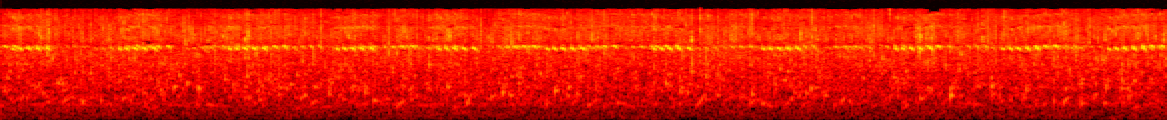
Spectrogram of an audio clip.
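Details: Crickets at a streamside give bright, high chirps in clustered pulses, roughly two each second, over the soft constant gurgle and hiss of trickling water.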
